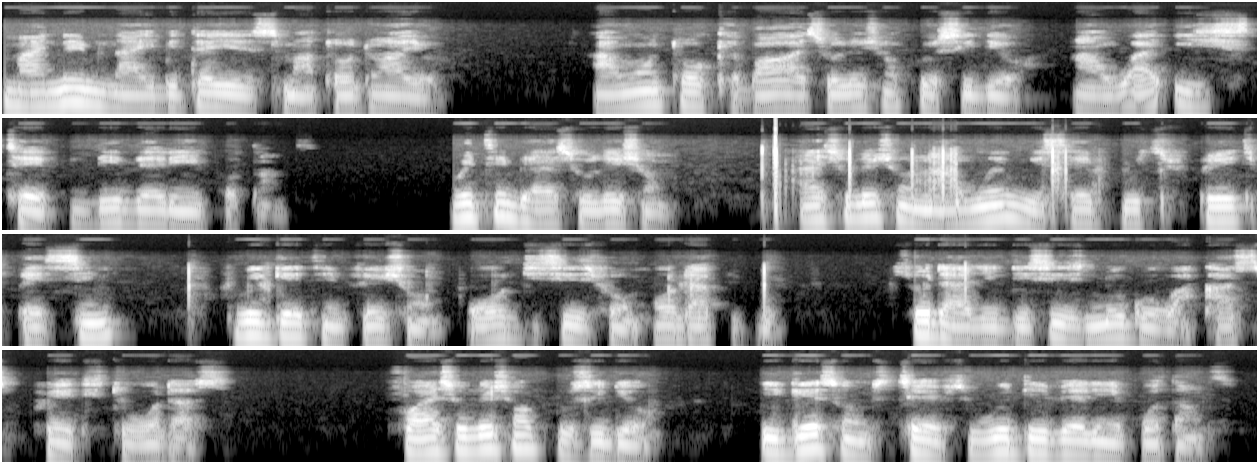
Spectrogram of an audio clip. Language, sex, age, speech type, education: Nigerian Pidgin, male, 46-60, spontaneous, tertiary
